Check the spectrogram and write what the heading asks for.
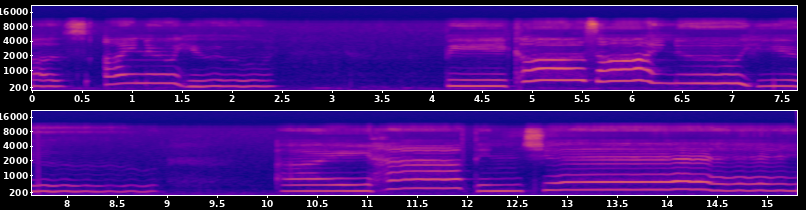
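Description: A girl singing solo a cappella with no accompaniment, in three phrases separated by short pauses. The notes are long and held with vibrato, and the last one is still sounding at the end.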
